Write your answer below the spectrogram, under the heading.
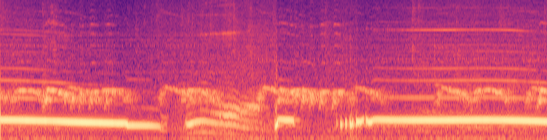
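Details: Pet puter pelung collared dove from Java, Indonesia, heard as a calling lure for lazy birds: a long drawn-out level coo, then a brief choppy gurgling break, then another sustained coo.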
